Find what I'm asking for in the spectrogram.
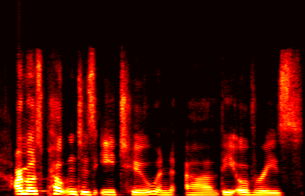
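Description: Lively intonation and a moderate pace mark this voice, heard with a dry, close sound with no echo against a quiet background. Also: woman. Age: 40s. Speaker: naturopathic doctor and hormone educator. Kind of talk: interview. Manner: animated.

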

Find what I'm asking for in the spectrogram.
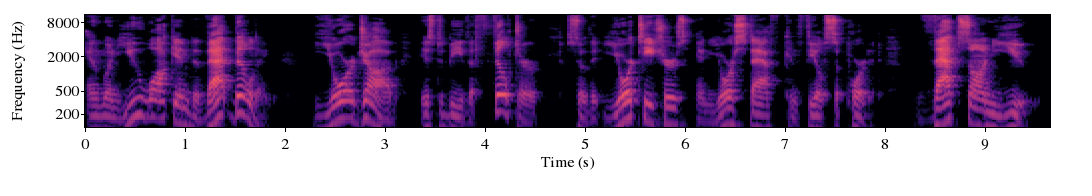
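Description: A man with an American accent at a fairly slow pace, with big swings in loudness, on a very clean recording with a silent background. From US West, northeastern Colorado. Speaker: educator and podcast co-host. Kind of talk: casual chat. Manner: halting, many fillers.

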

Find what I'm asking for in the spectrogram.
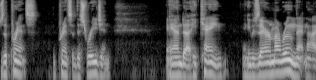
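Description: In a Southern US accent, a man with a medium pitch talks at a moderate pace in a flat, monotone way, with long, frequent pauses. The recording is very clean, its background silent. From Arkansas, Little Rock area. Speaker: pastor. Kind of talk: interview testimony.

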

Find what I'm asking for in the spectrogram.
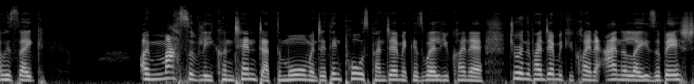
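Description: A woman with a Cork accent talks at a very fast pace with fairly even intonation. The recording is very clean and dry, with a close sound, no echo, and a silent background. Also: fairly high pitch for a woman. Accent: Cork Irish. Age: 30s. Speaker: comedian. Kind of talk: casual chat.

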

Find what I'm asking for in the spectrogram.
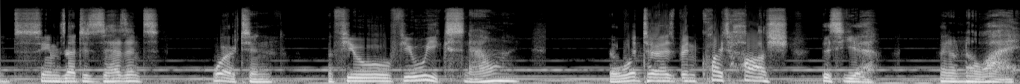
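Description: Over loud music in the background, a man does a raspy put-on character voice at medium pitch, fairly slow, with long, frequent pauses. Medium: actual play. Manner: blunt.

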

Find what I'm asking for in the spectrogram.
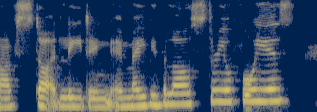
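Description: A woman with a London accent speaks with lively intonation. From West London. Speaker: church worship assistant and youth choir leader. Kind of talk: casual chat.

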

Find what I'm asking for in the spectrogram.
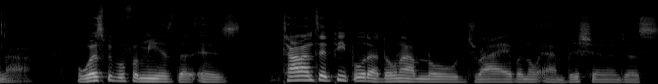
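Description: An unremarkable speaking voice from a man at medium pitch, moderate in pace, with lively intonation and big swings in loudness, on a very clean recording with a silent background. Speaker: DJ and poet. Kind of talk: casual chat. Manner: casual, rambling, repeats phrases.

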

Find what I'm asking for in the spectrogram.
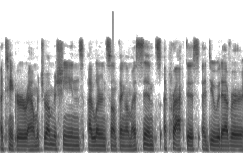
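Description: With fairly even intonation and fairly low pitch, the man has an ordinary speaking voice. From New York, Long Island. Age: 30s. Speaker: musician. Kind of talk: casual chat.

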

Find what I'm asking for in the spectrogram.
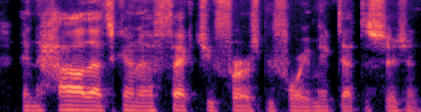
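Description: Somewhat breathy and at a medium pitch, a man talks with fairly even intonation in a dry, close sound with no echo. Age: 50s. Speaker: financial advisor radio host. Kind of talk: casual radio talk. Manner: halting.

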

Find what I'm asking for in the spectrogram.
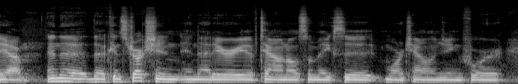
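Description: A man's medium-pitched voice at a moderate pace, with fairly even intonation, very even loudness, hardly any pauses and audible room echo. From Netherlands. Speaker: podcast host. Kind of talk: casual interview; sponsor read. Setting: studio.

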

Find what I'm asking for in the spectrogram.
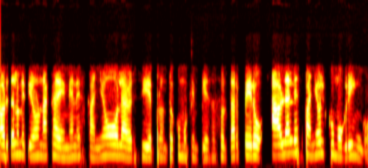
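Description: A woman speaks at a very fast pace with hardly any pauses. Her pitch is medium and her intonation fairly even. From Colombia. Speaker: mommy blogger and former TV presenter. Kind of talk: casual interview chat.

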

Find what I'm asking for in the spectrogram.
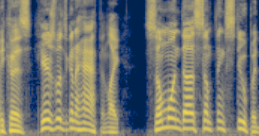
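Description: A man with an American accent talks at a very fast pace in a fairly high pitch, his bright, sharp tone marked by vocal fry and very wide pitch swings, on a very clean recording with a silent background and a dry, close sound with no echo. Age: 30s. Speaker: sports radio host. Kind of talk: sports talk radio.

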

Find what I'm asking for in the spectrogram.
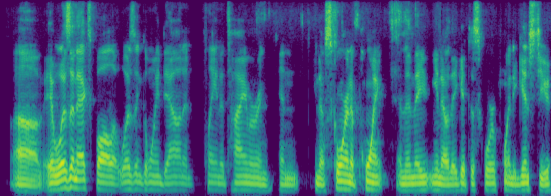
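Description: With an American accent, a man speaks fairly quickly at a fairly low pitch, his intonation flat and monotone in a dry, close sound with no echo. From Houston, Texas. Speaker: sportswear company owner. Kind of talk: casual interview. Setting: online call.

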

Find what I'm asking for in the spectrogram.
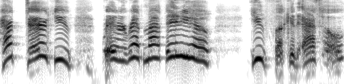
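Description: The voice is a put-on character voice at an extremely high pitch. It moves at a moderate pace. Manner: angry.

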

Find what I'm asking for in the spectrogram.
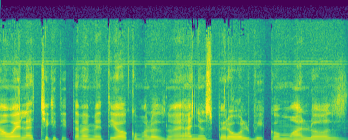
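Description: A woman with a medium pitch speaks at a moderate pace in monotone, flat intonation, the sound dry and close with no echo. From Costa Rica, Alajuela. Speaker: young churchgoer. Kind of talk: casual interview.

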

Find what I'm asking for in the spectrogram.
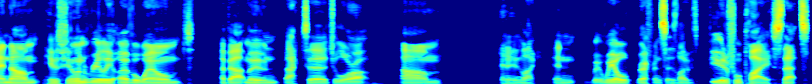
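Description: With an Australian accent, a man speaks at a moderate pace in a fairly low, monotone, flat voice, recorded very cleanly against a silent background with a dry, close sound and no echo. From Western Australia, Bunbury. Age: 20s. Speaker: podcast host. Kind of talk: casual chat.

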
